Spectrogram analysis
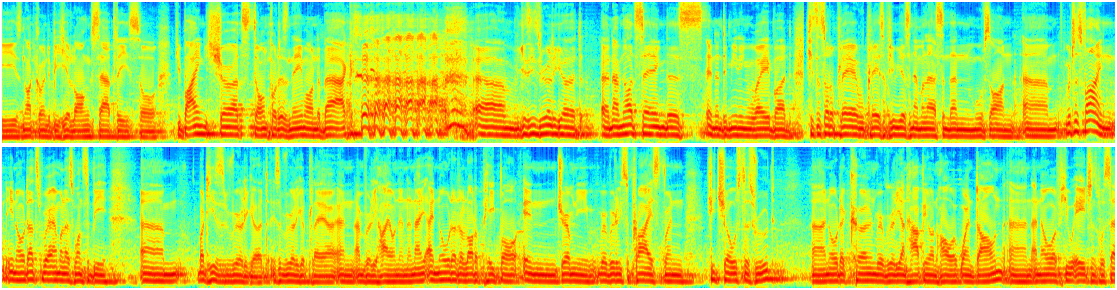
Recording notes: the live audio from the pre-match event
